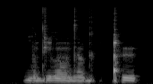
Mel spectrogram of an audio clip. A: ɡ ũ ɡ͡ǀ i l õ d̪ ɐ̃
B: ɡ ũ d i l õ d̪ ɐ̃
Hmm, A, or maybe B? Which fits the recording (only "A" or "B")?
B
